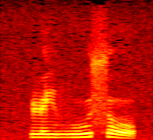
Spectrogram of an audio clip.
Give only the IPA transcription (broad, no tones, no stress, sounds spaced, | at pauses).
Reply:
ɭ i v u s o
